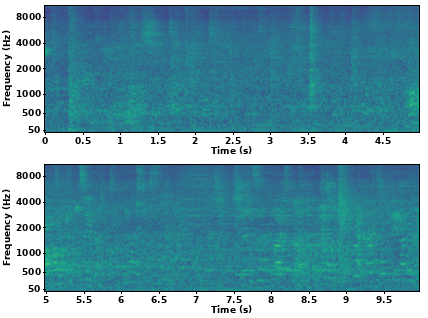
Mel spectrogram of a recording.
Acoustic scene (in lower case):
cafe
